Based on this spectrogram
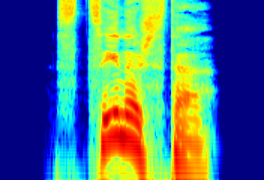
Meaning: inflection of szenisch: 1. strong/mixed nominative masculine singular superlative degree 2. strong genitive/dative feminine singular superlative degree 3. strong genitive plural superlative degree
- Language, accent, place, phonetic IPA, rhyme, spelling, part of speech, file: German, Germany, Berlin, [ˈst͡seːnɪʃstɐ], -eːnɪʃstɐ, szenischster, adjective, De-szenischster.ogg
